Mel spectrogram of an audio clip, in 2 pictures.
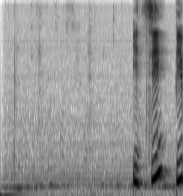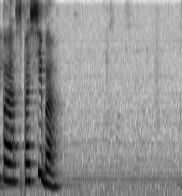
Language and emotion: Russian, positive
